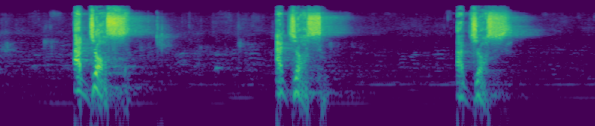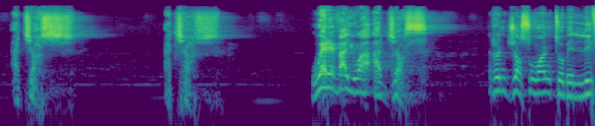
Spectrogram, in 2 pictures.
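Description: A man preaches forcefully into a microphone in short bursts, heard through loudspeakers.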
